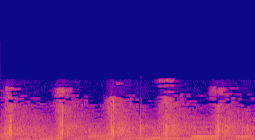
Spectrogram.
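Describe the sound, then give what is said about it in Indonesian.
An audience applauds a speaker, the clapping steady and moderately quiet, with a few brief louder swells. “Mari kita bertepuk tangan kepadanya sekali lagi.”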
